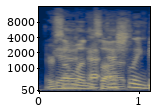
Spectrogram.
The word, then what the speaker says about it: Aisling: Listen, I just learned this week that A-I-S-L-I-N-G is pronounced Aisling.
